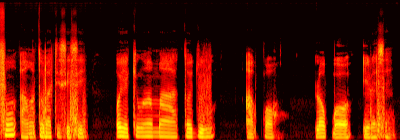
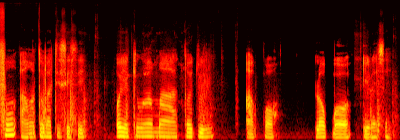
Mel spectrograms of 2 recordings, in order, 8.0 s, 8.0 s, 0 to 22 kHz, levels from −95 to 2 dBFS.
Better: first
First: none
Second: noise reduction (neural mask model RNNoise)

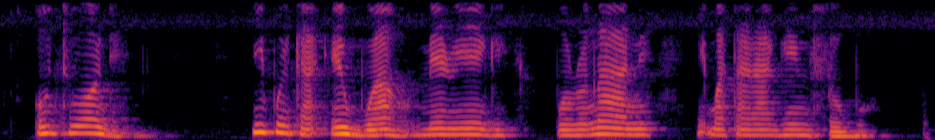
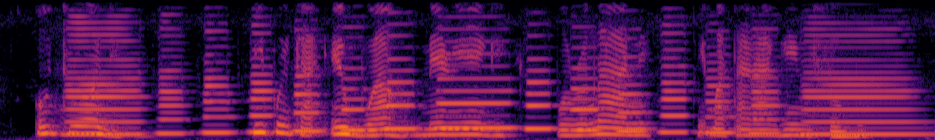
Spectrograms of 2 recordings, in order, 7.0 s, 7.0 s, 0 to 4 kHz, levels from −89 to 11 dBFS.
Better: first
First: none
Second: background sound (Wind instrument, woodwind instrument); as loud as the speech

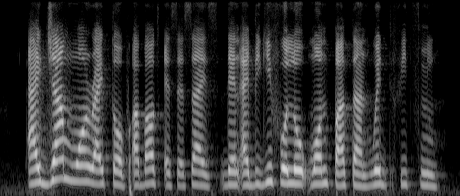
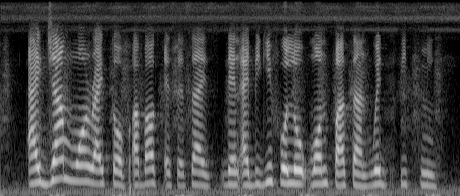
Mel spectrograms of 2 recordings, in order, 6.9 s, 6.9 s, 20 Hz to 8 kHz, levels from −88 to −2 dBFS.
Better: first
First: none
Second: background sound (Insect); 18 dB below the speech

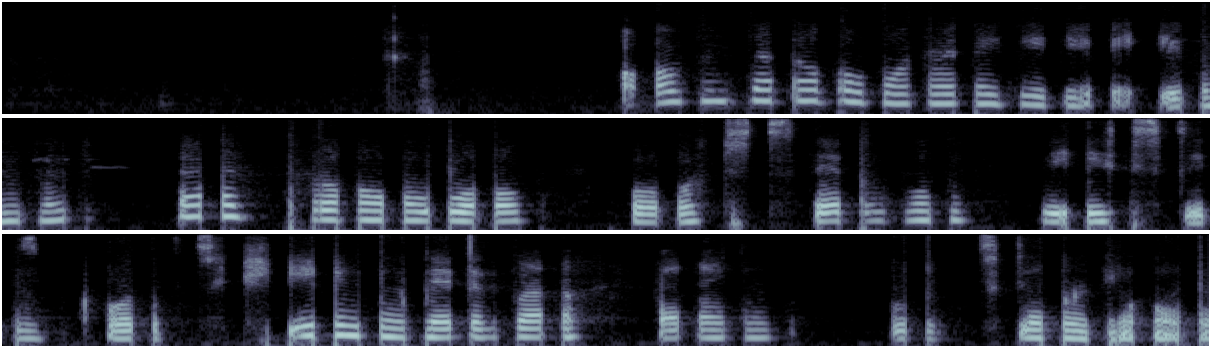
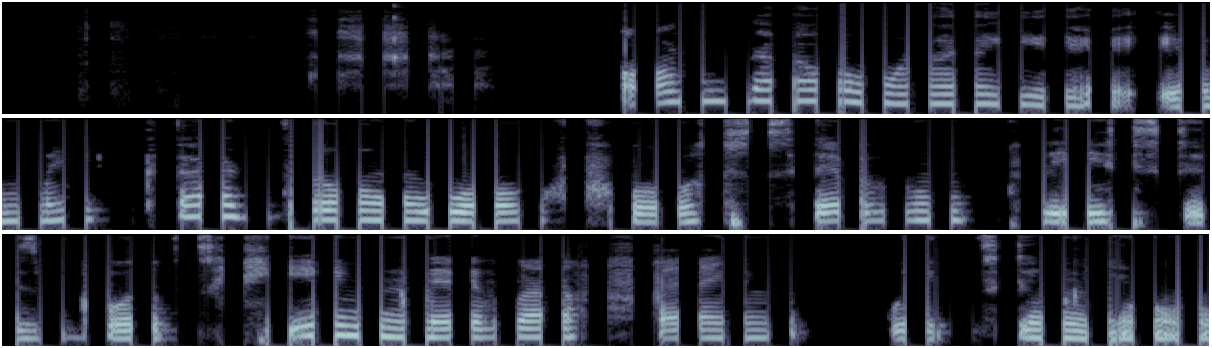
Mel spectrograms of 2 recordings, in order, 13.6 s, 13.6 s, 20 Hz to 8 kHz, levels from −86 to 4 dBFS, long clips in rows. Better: second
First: noise reduction (neural mask model DeepFilterNet 3)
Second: none

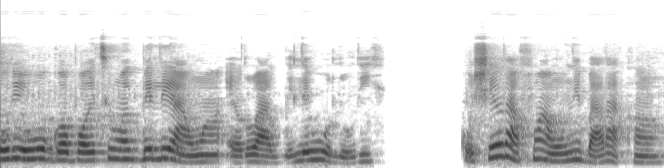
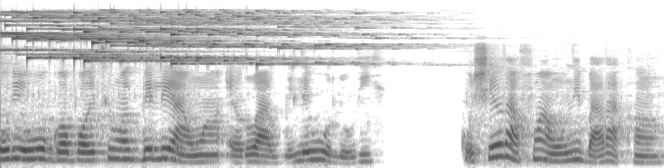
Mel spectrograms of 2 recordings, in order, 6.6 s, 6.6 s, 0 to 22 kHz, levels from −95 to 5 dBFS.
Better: first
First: none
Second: background sound (Chime); 3 dB above the speech

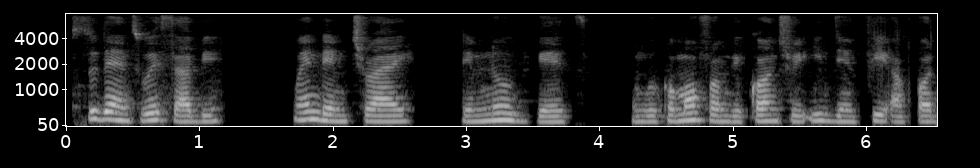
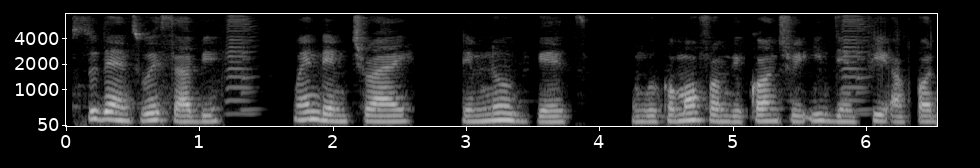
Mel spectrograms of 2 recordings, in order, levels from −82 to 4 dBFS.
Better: first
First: none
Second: background sound (Harmonica); 19 dB below the speech

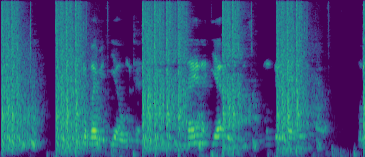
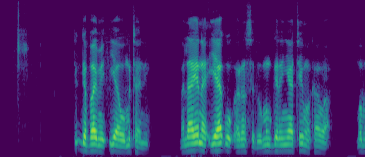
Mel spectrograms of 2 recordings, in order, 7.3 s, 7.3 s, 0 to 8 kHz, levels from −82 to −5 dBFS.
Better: second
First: noise reduction (classical method WPE with log-MMSE)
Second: none

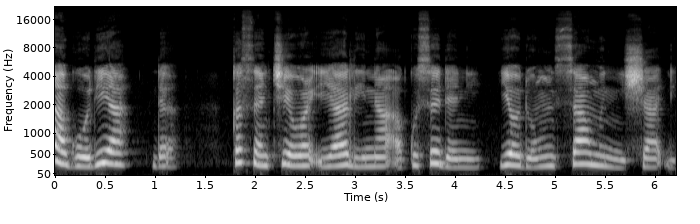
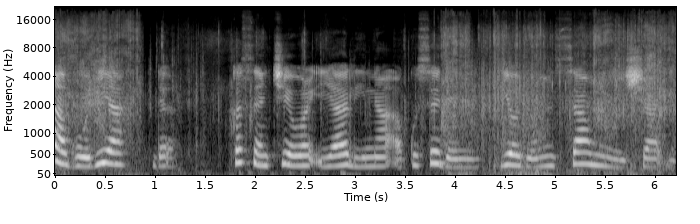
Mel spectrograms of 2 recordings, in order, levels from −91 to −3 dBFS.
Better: first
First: none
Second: background sound (Tearing); 13 dB below the speech

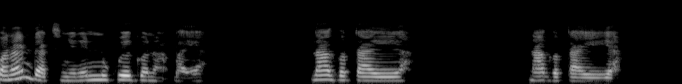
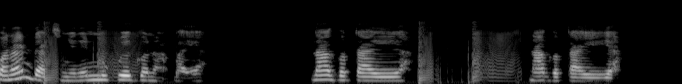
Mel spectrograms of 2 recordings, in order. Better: first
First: none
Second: background sound (Fart); 18 dB below the speech

